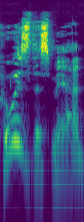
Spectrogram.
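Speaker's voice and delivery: ordinary talk, nothing marked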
